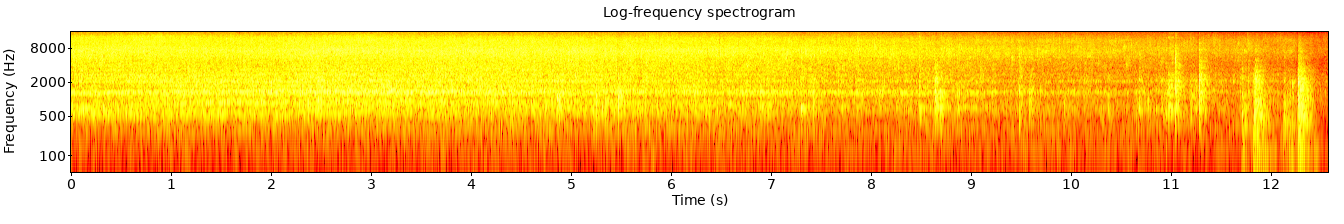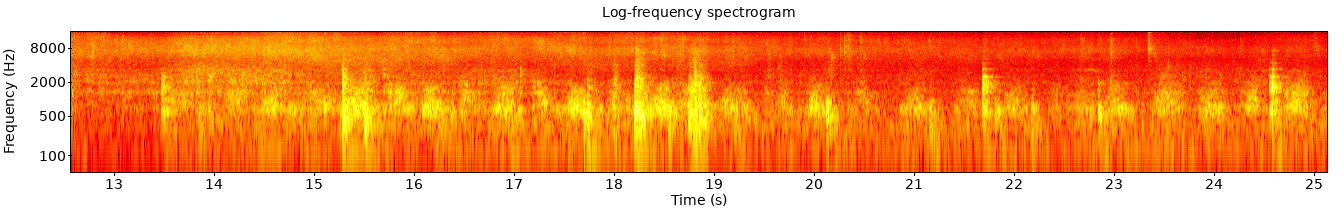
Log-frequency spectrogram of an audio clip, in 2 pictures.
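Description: Onion-tomato masala paste sizzling loudly as it goes into hot oil, butter and cumin in a pot, the hiss slowly dying away over about twelve seconds. After that, a spoon and wooden spatula scrape and knock against the pot as the paste is stirred.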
